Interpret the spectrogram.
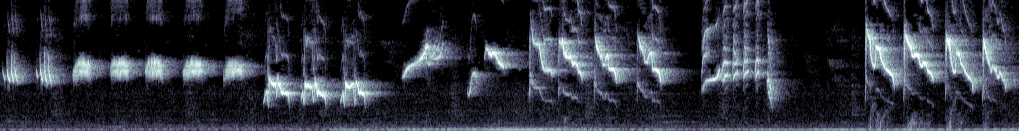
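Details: White-eye song played as a trapping lure: a series of steady repeated chirps, then lower rapid notes and high slurred whistles and trills in bursts, a brief pause, and renewed chattering over a faint low hum.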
